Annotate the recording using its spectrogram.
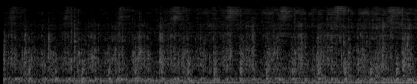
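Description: Antique Carette and Schoenner toy live-steam vertical engines running together under steam, giving a rapid, continuous mechanical ticking and clatter over a steady low hum.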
